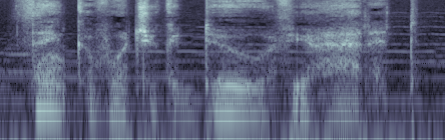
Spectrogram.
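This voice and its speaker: An actor playing a calculating, quietly persuasive man in a television drama, speaking deliberately and insistently like a salesman closing a deal. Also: on the low side, vocal fry, faint music behind. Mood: coaxing, persuasive.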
